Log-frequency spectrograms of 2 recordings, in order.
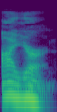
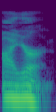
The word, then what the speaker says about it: iron: It sounds like iron. Like lion but with an R iron.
